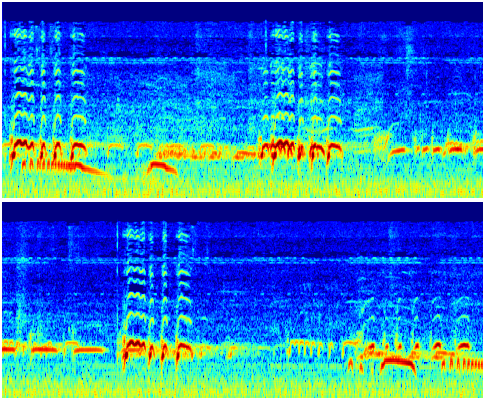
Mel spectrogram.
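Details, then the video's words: Local zebra dove song, used as a lure to rouse idle doves into singing and breeding: bursts of rapid, stuttering coos repeated at a steady pitch, mixed with lower sliding, downward-curving notes, the bursts returning about every two seconds. "Perkutut lokal gacor Suara Besar Pancingan Birahi Cepat Bunyi"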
